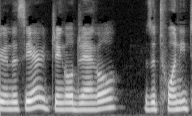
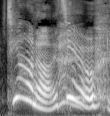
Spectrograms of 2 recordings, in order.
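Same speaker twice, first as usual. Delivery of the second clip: high, loud delighted outburst; excited recognition; 9 semitones higher, 5 dB louder, much slower than usual. Retold or imitated. Fan retelling hearing Tiana's voice, excited recognition. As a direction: gush as if meeting an idol. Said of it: "I was like".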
